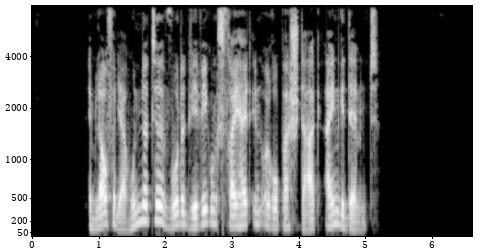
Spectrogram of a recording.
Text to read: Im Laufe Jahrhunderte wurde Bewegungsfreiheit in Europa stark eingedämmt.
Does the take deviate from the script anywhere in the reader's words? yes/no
no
